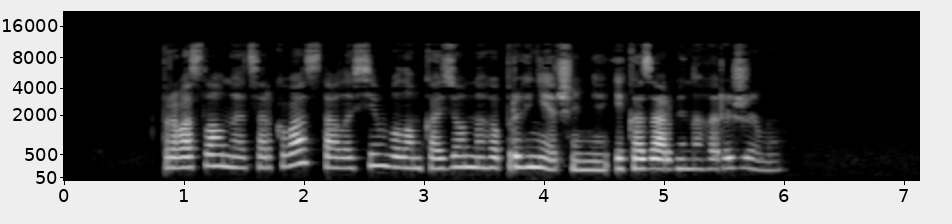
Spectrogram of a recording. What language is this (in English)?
Belarusian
